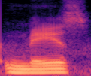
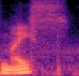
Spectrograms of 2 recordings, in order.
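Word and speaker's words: Maes: brand new bike, Martin Mays. Well, I think it's Mice in Belgium. His last name is actually pronounced Mice.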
